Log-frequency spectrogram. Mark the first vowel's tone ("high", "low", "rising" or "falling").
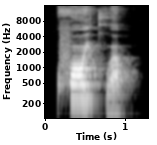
high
